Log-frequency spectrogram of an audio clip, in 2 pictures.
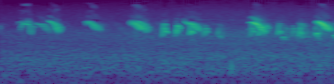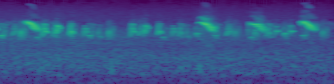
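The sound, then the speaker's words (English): A flock of hundreds of gray-crowned rosy finches calls continuously as they come to roost at sunset in a colony of abandoned cliff swallow nests on a rock cliff, many short high chirps overlapping in quick, irregular bursts, lively, with no voices. “They are gray-crowned rosy finches coming to roost for the night in an extensive colony of abandoned cliff swallow nests.”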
